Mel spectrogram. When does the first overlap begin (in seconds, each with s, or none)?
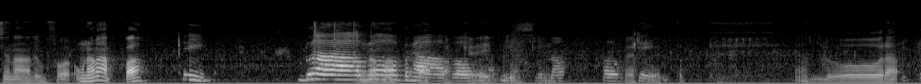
3.6 s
